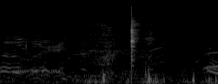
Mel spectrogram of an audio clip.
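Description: Indistinct voices talking on an open field, with one sharp smack a little past the middle.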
